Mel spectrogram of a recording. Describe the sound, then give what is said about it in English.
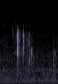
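A quiet sip from a drink: three or four quick wet mouth clicks and a soft swallow in a row, then near silence. “I'm gonna take a sip. Throat is feeling parched.”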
